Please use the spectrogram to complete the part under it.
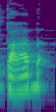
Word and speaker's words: Bob: My name is Bob Port, P-O-R-T. Yeah. Mm-hmm. Bob, B-O-B.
